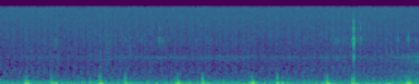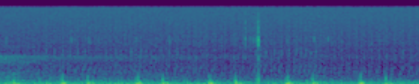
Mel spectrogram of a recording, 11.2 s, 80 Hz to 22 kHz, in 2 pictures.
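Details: Heartbeat recorded just after waking up; regular low thumping at about 60 beats per minute; heart sounds.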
